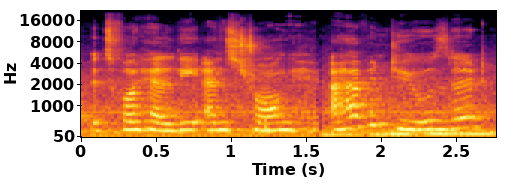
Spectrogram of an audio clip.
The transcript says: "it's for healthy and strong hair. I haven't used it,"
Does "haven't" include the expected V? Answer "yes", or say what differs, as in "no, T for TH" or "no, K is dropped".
no, B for V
